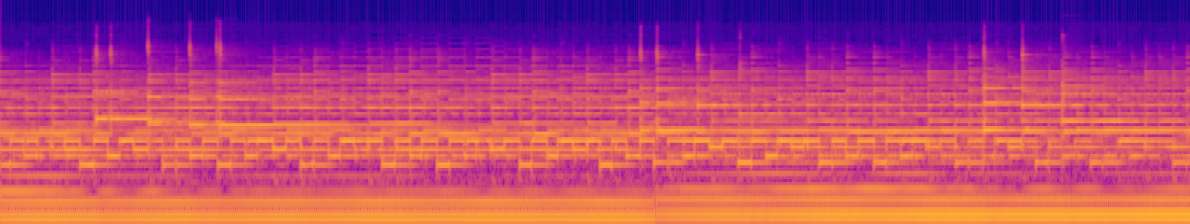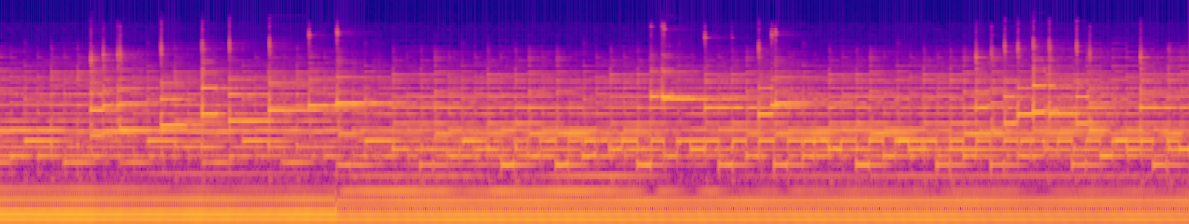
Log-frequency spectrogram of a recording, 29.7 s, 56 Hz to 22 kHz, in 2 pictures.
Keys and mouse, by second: 1.9 click, 3.7 click, 4.8 click, 12.2 KP_0, 12.8 click, 16.0 click, 18.1 click, 20.6 click, 22.3 click, 23.4 click, 25.0 click, 28.0 middle click.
